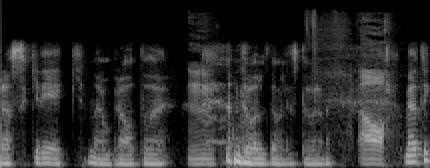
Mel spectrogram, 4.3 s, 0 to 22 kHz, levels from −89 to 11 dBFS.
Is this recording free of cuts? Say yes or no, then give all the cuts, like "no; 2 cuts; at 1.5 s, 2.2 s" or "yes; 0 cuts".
no; 1 cut; at 1.8 s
